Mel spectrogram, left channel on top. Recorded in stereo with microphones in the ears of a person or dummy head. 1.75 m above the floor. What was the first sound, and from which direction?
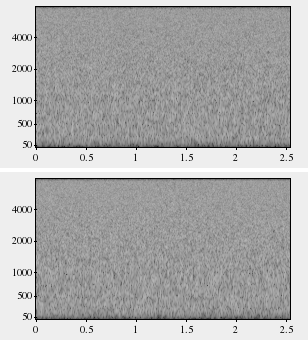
Only background noise.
